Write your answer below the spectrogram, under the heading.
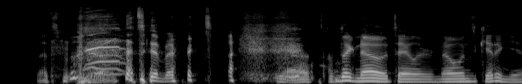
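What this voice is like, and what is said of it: Usual voice. Nothing is said of it.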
